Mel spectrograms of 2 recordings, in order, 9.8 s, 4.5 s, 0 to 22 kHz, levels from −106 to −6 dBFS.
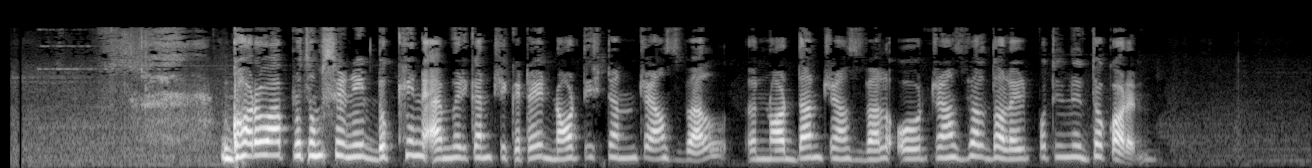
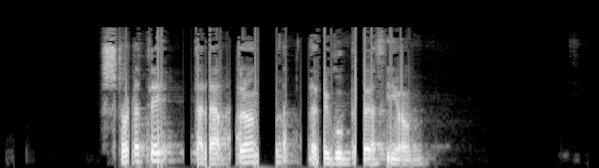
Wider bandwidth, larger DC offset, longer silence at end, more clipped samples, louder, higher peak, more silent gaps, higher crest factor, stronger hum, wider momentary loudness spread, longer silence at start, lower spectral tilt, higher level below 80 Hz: about the same, 11.5 kHz vs 11.5 kHz; neither; about the same, 1.35 s vs 1.35 s; neither; second, -21 LUFS vs -16 LUFS; about the same, 0 dBFS vs 0 dBFS; neither; about the same, 22 dB vs 18 dB; neither; first, 17 LU vs 10 LU; first, 0.95 s vs 0.75 s; about the same, -4 dB/octave vs -5 dB/octave; second, -70 dBFS vs -46 dBFS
